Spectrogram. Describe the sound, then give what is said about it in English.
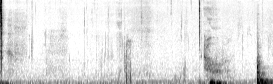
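A wet slurp as someone sips a Pabst Blue Ribbon beer, then a sharper burst of noise right after, set against a quiet, hushed background with faint mouth sounds. “Oh, I heard the slurp and the sniff.”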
